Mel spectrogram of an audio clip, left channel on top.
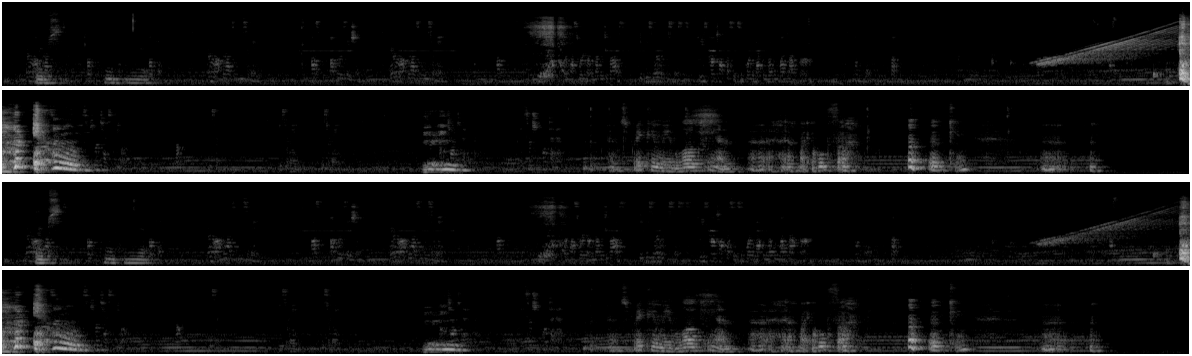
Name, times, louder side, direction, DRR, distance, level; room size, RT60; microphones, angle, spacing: voice 1, 1.0-1.5 11.2-11.5 13.5-13.8 17.8-18.2 18.6-18.7 19.7-19.9 20.8-20.9 21.7-22.9, right 2 dB, 40° right, 0.9 m, -50 dB
voice 2, 10.3-12.9 16.1-16.5 18.8-19.0, left 4 dB, 60° left, 0.5 m, -29 dB
voice 3, 17.9-20.4 20.9-21.8 22.3-22.5, equal, 5° left, 0.4 m, -38 dB
3.2 x 2.4 x 3.8 m
head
